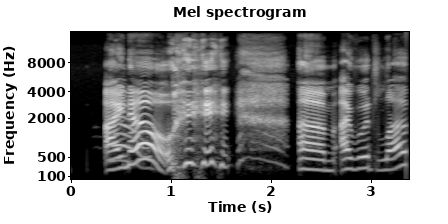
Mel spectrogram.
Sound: laughs

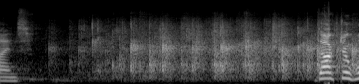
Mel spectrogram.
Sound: audience clapping

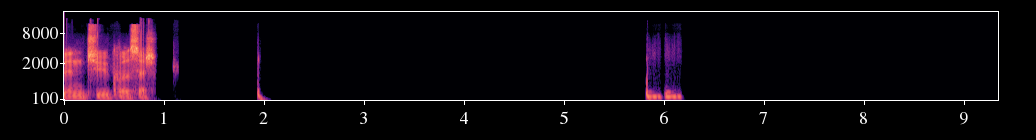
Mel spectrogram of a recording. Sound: silence

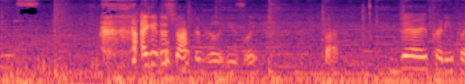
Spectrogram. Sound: laughs

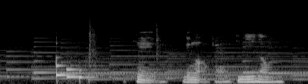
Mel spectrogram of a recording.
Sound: USB cable disconnected sound

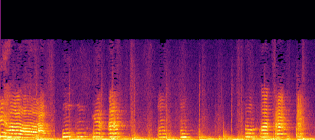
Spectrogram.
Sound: makes monkey noises

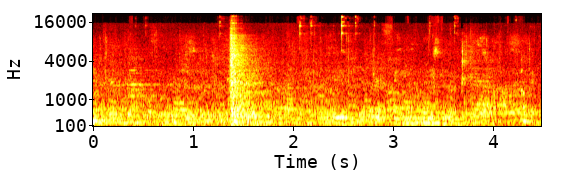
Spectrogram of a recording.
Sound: people chattering

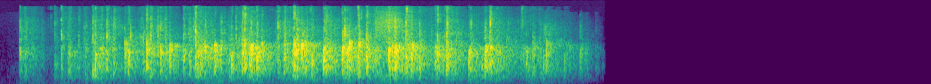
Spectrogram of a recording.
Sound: crowd applauds

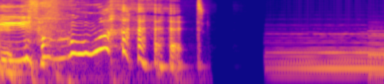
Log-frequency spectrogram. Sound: laughing

